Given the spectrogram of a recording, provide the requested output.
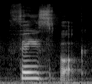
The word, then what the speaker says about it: Facebook: Então, a pronúncia seria Facebook. Facebook, com duas sílabas, não é Facebook.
